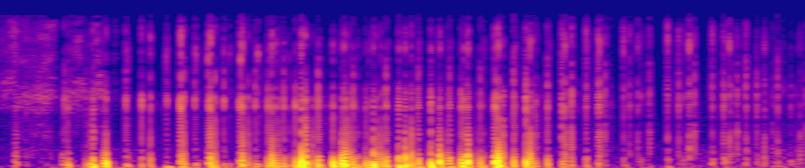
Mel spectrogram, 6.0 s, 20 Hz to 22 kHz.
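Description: Long black acrylic nails tap and scratch a small, flat printed cardboard album sleeve with a mountain illustration, held in one hand and seemingly empty or thin. About 29 quick, dry taps with a hollow low thud follow one another rapidly. Brief scratchy rasps sit between the taps.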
